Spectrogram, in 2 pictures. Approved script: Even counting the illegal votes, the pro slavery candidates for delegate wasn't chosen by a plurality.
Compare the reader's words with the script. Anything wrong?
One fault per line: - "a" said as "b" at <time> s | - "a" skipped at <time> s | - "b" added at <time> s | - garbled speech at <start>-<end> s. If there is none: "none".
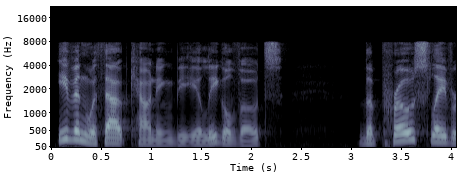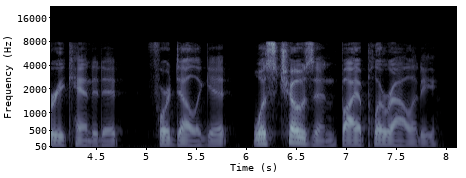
- "without" added at 0.4 s
- "candidates" said as "candidate" at 4.2 s
- "wasn't" said as "was" at 6.1 s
